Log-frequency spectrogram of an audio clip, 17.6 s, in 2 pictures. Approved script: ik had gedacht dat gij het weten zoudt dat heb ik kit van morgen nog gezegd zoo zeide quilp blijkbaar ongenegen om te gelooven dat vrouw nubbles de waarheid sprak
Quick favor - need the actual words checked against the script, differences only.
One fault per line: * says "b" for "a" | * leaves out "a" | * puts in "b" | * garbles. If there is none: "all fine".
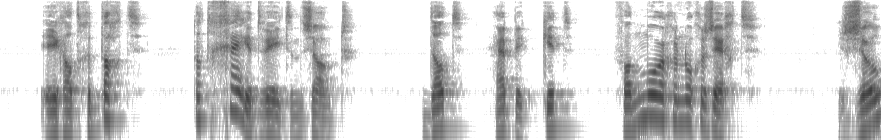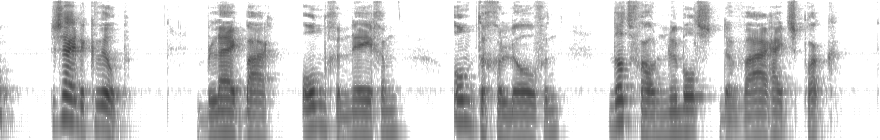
all fine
